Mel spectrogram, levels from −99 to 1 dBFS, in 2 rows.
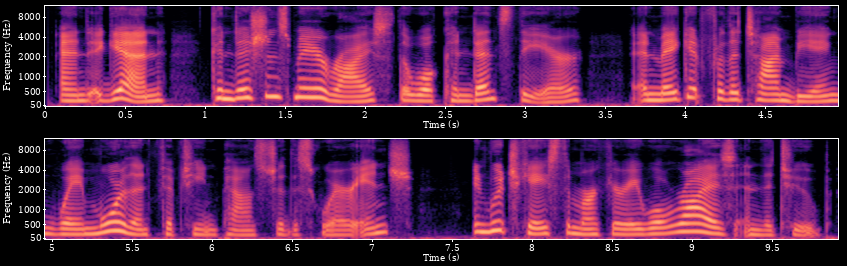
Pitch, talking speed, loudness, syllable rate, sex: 205 Hz, 220 wpm, -21 LUFS, 5.4 syllables/s, female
